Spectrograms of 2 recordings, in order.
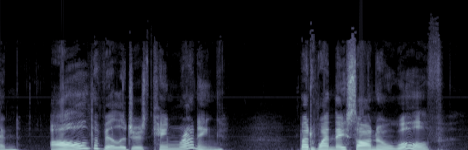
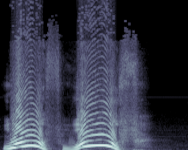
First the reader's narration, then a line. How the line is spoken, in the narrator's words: he drew in his breath and shouted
